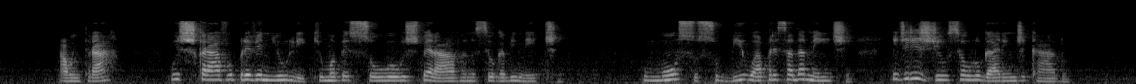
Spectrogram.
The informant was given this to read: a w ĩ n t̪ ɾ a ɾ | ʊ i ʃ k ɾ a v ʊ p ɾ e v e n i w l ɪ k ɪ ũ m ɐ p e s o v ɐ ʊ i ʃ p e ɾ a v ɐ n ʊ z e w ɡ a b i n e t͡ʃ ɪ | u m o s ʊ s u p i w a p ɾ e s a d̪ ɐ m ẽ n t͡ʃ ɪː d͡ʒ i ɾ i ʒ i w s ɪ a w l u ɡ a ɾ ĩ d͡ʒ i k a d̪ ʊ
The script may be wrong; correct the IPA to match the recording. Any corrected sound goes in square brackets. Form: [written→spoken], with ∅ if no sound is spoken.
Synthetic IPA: a w [ĩ→ẽ] n t̪ ɾ a ɾ | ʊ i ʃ k ɾ a v ʊ p ɾ e v e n i w l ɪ k ɪ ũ m ɐ p e s o [v→w] ɐ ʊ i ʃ p e ɾ a v ɐ n ʊ [z→s] e w ɡ a b i n e t͡ʃ ɪ | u m o s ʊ s u [p→b] i w a p ɾ e s a d̪ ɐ m ẽ n t͡ʃ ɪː d͡ʒ i ɾ i ʒ i w s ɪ a w l u ɡ a ɾ ĩ d͡ʒ i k a d̪ ʊ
